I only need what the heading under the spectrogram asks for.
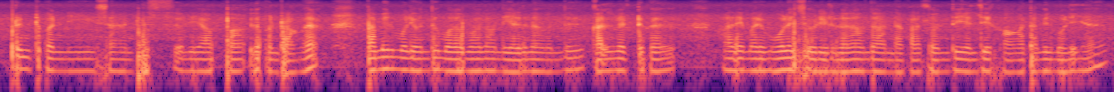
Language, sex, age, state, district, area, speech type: Tamil, male, 18-30, Tamil Nadu, Sivaganga, rural, spontaneous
